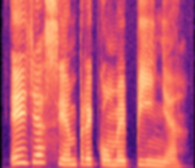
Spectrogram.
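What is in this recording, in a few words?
ella siempre come pina, Spanish, female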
